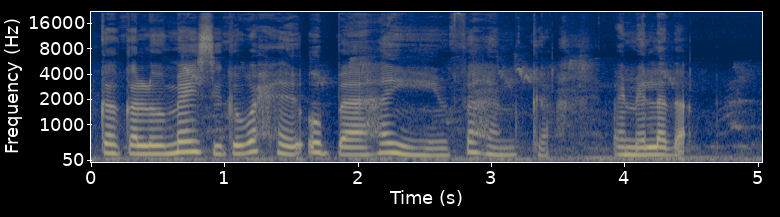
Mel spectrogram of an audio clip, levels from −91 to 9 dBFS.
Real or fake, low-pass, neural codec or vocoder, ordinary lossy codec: real; none; none; none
